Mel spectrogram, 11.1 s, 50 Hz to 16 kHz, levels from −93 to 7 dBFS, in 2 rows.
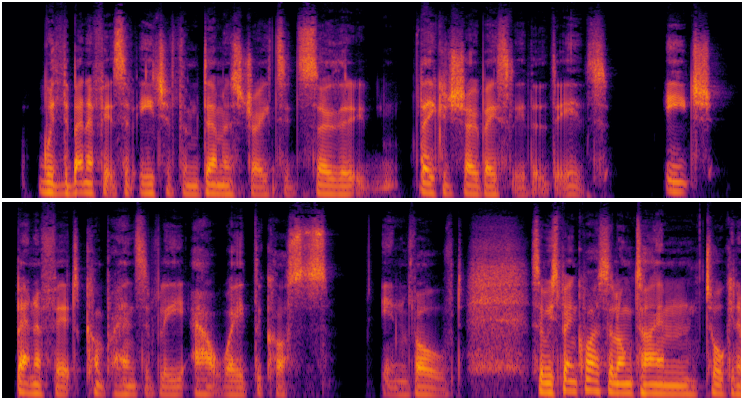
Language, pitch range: English, 100-115 Hz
